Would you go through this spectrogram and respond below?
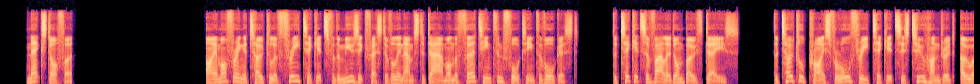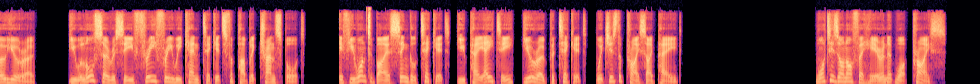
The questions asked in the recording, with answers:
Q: What is on offer here and at what price?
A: Response. 3 tickets for the music festival in Amsterdam for €200.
